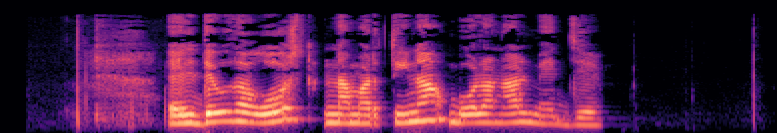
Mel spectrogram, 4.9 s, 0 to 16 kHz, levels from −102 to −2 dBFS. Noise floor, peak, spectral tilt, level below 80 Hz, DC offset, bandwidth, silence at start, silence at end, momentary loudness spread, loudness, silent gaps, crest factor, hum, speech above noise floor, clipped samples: -82 dBFS; 0 dBFS; -5 dB/octave; -72 dBFS; under 0.1%; 11.5 kHz; 0.6 s; 1.1 s; 21 LU; -17 LUFS; none; 20 dB; none; 65 dB; under 0.1%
